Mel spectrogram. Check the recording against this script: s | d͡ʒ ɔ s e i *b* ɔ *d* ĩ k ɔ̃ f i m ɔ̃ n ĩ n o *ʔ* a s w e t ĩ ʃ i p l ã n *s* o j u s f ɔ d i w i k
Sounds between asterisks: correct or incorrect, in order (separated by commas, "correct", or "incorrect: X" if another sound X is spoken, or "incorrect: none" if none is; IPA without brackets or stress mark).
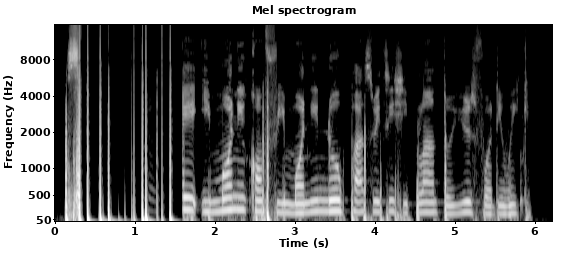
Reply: incorrect: m, incorrect: n, incorrect: p, incorrect: t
